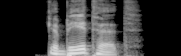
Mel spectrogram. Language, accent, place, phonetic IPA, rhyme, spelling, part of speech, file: German, Germany, Berlin, [ɡəˈbeːtət], -eːtət, gebetet, verb, De-gebetet.ogg
- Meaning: past participle of beten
